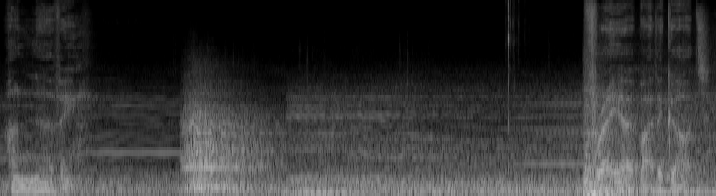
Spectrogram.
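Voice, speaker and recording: An actor playing an aging, honorable warrior knight in a fantasy game, speaking in a measured, formal, ruminative way. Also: male voice, mid-range voice, natural voice. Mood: pensive. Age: older. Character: aging honorable male warrior knight, weary, grave, courteous. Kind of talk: dramatic fantasy video game dialogue. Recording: echoey hall with long reverb, music behind.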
